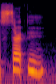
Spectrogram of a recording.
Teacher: Birth 和后面的 certain.这个词在美音里比较多被发成 certain. Certain 就是后面不会发一个 t 的发音了，会发 certain，直接用鼻音去代替。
